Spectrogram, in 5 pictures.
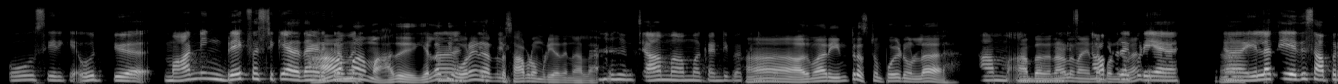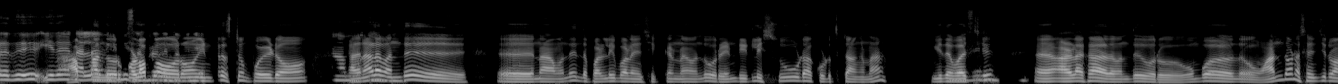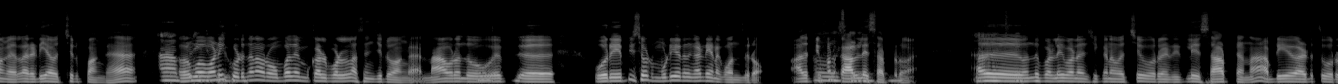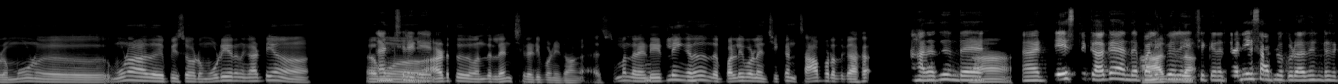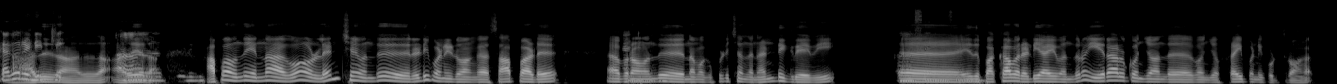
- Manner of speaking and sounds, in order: unintelligible speech; in English: "மார்னிங் ப்ரேக் ஃபாஸ்ட்கே"; other background noise; laugh; in English: "இன்ட்ரெஸ்ட்டும்"; "சாப்பிடக்கூடிய" said as "சாப்பிறக்கூடிய"; in English: "இன்ட்ரெஸ்ட்டும்"; unintelligible speech; in English: "எபிசோட்"; drawn out: "மூணு"; unintelligible speech; in English: "லஞ்ச்ச"; in English: "ஃப்ரை"
- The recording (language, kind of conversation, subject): Tamil, podcast, ஒரு நாளுக்கான பரிபூரண ஓய்வை நீங்கள் எப்படி வர்ணிப்பீர்கள்?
